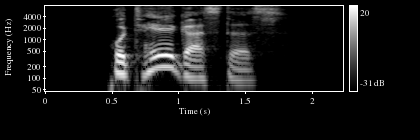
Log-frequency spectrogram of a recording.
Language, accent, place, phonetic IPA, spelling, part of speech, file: German, Germany, Berlin, [hoˈtɛlˌɡastəs], Hotelgastes, noun, De-Hotelgastes.ogg
- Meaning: genitive of Hotelgast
